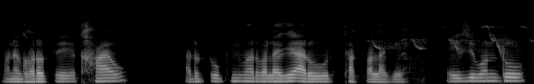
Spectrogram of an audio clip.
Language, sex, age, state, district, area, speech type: Assamese, male, 18-30, Assam, Barpeta, rural, spontaneous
